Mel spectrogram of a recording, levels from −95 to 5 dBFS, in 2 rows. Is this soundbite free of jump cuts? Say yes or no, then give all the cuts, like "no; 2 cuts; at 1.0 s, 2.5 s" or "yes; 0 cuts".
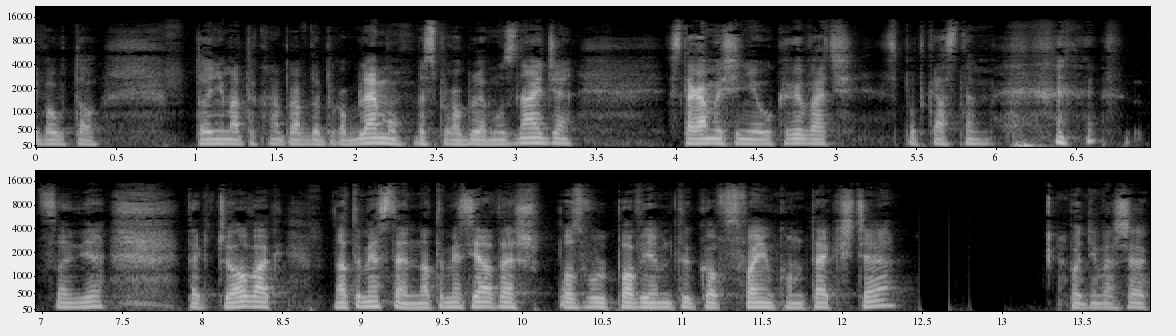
yes; 0 cuts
